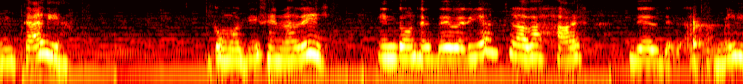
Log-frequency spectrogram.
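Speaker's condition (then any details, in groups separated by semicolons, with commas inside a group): Cerebral palsy from birth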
